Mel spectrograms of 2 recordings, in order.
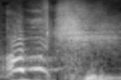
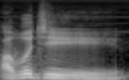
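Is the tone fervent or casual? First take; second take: fervent; casual. First: It is said fervently, with strong feeling. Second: It is said casually, without much feeling.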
